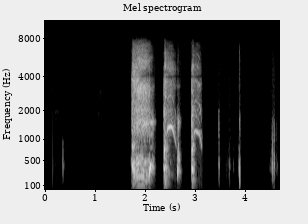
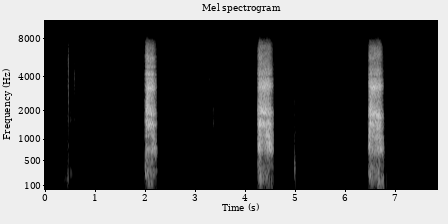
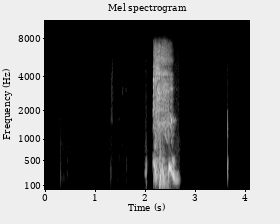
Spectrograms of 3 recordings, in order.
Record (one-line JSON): {"three_cough_length": "4.7 s", "three_cough_amplitude": 30069, "three_cough_signal_mean_std_ratio": 0.35, "exhalation_length": "7.9 s", "exhalation_amplitude": 30376, "exhalation_signal_mean_std_ratio": 0.24, "cough_length": "4.1 s", "cough_amplitude": 29726, "cough_signal_mean_std_ratio": 0.27, "survey_phase": "alpha (2021-03-01 to 2021-08-12)", "age": "18-44", "gender": "Female", "wearing_mask": "No", "symptom_none": true, "smoker_status": "Never smoked", "respiratory_condition_asthma": true, "respiratory_condition_other": false, "recruitment_source": "REACT", "submission_delay": "1 day", "covid_test_result": "Negative", "covid_test_method": "RT-qPCR"}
